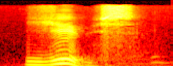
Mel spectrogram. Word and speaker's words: ljus: The letter J is sometimes preceded by another consonant in the writing system. In such cases, the other letter is always silent. Examples. – Jude. Djur. Hjälp. Ljus.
